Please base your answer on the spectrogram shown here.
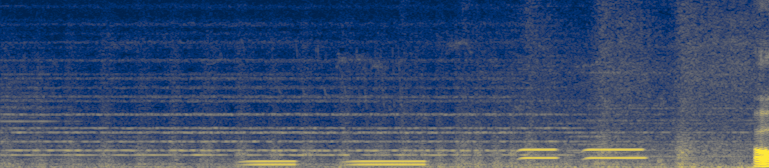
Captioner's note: hank and neville whistle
